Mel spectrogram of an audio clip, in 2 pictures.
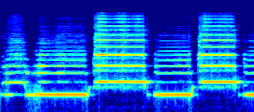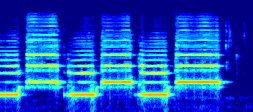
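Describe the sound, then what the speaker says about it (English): Irish tin whistle played in a run of clear, bright notes that step between a lower tone and the high D, each note separate with short gaps, close and alone. "Trying to get into that high D, this whistle, that's what it does."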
